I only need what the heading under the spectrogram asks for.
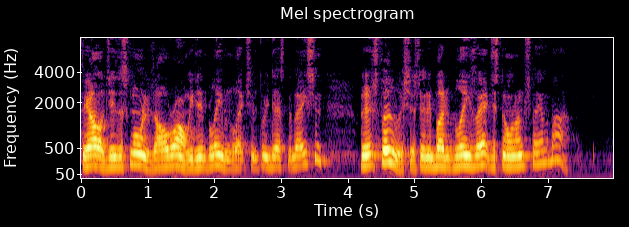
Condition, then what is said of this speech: No condition.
